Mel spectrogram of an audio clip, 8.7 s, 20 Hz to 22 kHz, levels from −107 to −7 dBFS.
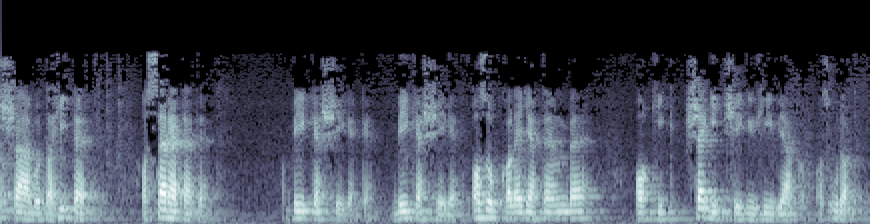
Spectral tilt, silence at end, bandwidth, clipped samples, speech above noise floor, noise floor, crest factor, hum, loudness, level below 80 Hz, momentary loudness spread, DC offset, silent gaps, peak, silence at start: -6 dB/octave; 0 s; 8.4 kHz; under 0.1%; 32 dB; -53 dBFS; 22 dB; none; -22 LUFS; -58 dBFS; 14 LU; under 0.1%; none; 0 dBFS; 0 s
